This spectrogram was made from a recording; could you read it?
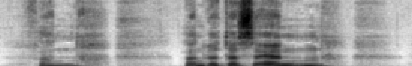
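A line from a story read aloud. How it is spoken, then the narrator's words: Wheezing voice, asking. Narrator (German): fragte mit pfeifender Stimme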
